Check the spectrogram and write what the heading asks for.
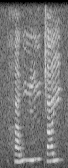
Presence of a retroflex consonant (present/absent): absent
